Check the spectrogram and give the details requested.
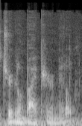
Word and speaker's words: trigonal bipyramidal: I've heard slightly different pronunciations, trigonal bipyramidal, but what you're going to hear me say is trigonal bipyramidal.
